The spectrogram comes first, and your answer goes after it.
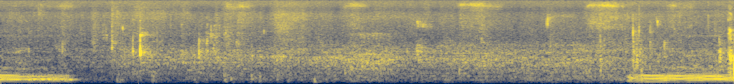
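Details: An angry chocolate-coloured Persian cat gives low, droning growls at the start and again at the end.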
